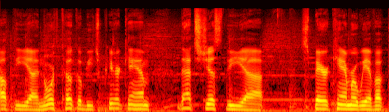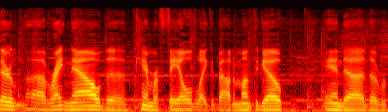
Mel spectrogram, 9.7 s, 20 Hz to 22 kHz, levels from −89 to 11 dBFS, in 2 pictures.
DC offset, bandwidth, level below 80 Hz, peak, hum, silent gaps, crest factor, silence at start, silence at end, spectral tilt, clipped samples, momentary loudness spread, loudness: under 0.1%; 16 kHz; -46 dBFS; -4 dBFS; none; none; 18 dB; 0 s; 0 s; -5 dB/octave; under 0.1%; 10 LU; -21 LUFS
